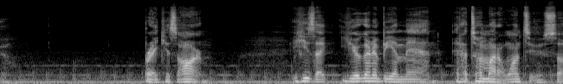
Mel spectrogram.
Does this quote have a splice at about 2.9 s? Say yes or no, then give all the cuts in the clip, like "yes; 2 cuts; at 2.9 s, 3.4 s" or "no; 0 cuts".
yes; 1 cut; at 2.9 s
